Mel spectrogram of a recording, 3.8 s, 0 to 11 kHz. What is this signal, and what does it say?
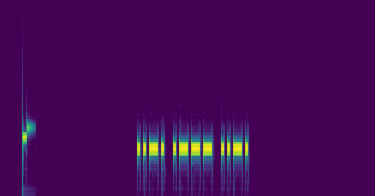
Morse code, heard as a keyed tone, about 40 wpm, 700 Hz. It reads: FJF
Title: USA Call Sign Postfixes - 3 Letters 40wpm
